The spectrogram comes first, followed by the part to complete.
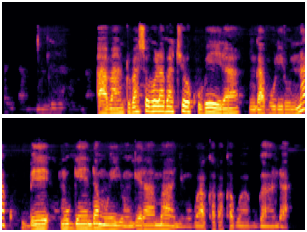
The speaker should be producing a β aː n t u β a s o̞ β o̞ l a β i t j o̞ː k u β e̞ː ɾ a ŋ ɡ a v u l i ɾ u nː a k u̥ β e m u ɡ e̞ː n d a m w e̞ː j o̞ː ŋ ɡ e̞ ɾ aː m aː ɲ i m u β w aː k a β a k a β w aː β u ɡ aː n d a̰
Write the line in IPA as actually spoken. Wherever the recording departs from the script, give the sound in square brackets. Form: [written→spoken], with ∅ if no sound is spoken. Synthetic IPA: a β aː n t u β a s o̞ β o̞ l a β [i→a] t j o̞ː k u β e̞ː ɾ a ŋ ɡ a [v→β] u l i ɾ u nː a k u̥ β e m u ɡ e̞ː n d a m w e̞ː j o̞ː ŋ ɡ e̞ ɾ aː m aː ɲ i m u β w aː k a β a k a β w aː β u ɡ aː n d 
